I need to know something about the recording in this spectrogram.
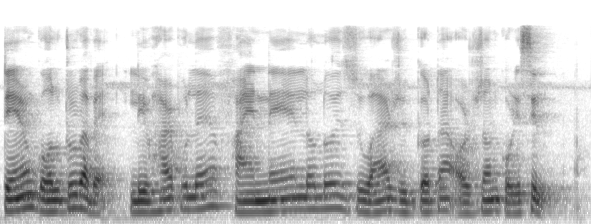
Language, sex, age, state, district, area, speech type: Assamese, male, 30-45, Assam, Golaghat, urban, read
